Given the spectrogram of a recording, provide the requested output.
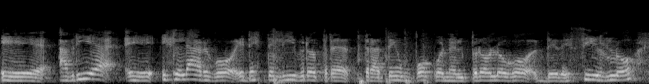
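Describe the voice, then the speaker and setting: A woman with a Rioplatense accent at medium pitch, very slow, with hardly any pauses, very even loudness and fairly even intonation, over noticeable background noise. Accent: Argentine Spanish (rioplatense). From Argentina, Neuquén. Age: 70s. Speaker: activist, children's rights advocate and author. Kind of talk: studio interview. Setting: studio.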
